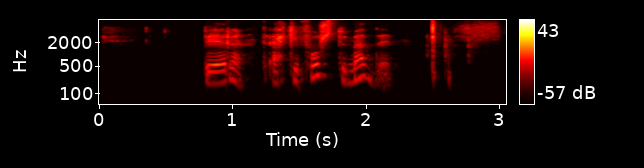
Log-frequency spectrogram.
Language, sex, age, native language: Icelandic, female, 50-59, Icelandic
